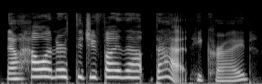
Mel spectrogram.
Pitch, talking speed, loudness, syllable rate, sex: 285 Hz, 250 wpm, -16 LUFS, 4.9 syllables/s, female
